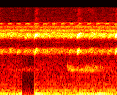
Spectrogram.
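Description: Steady, high-pitched chirring of crickets, with a brief dip in the low background noise about half a second in.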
